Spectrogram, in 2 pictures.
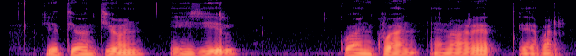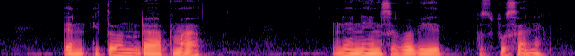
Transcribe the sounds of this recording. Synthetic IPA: ke˧t̪jo˧nt̪jo˦ɲ | i˧d͡ʒi˦l | kʷa˧ɲkʷa˧ɲe˧no˧ɾe˦t̪̚ɡe˨ba˧ɾ | e˧ni˧t̪o˧nɾa˧pma˦˧t̪̚ | ne˧ni˧nse˧ɡo˧bi˧t̪̚ | pu˧spu˧sa˦˧ne˧

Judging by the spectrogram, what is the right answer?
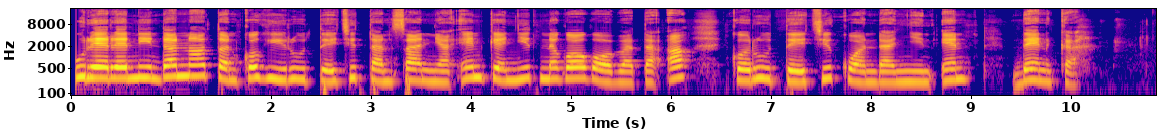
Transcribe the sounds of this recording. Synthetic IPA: u˨ɾe˨ɾe˨ni˨nda˦nɔ˦tɔ˨nko˦ɡi˨ɾu˦t̪e˨t͡ʃi˦ta˨nsa˦nɪa˨ʔɛ˦nke˨ɲi˦t̪̚nɛ˦ɡɔ˦ɡɔ˨ba˨t̪a˨ʔa˦ko˨ɾu˦t̪e˨t͡ʃi˦kwɔ˨nda˨ɲi˨nɛ˦n | d̪ɛ˦nka˨

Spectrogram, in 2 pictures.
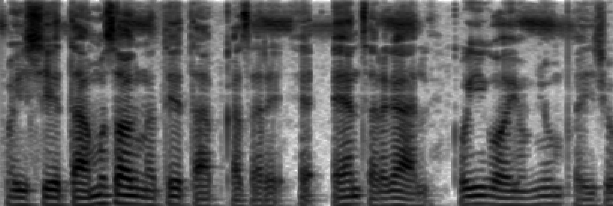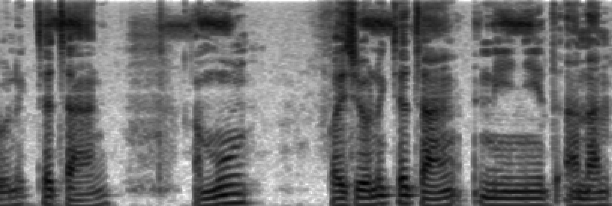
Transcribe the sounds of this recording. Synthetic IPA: pɔ˨iʃje˨ta˨mu˦sɔ˦knɔte˦ta˨p̚ka˨sa˨ɾeɛ˦nsa˨ɾka˨lko˦ki˦kɔju˧mɲu˦mpʰa˨iʃjonɪ˦k̚t͡ʃa˦t͡ʃaŋ | a˨mu˦ | pa˨iʃo˨nɪk̚t͡ʃa˦t͡ʃa˨ŋni˨ɲita̰nan

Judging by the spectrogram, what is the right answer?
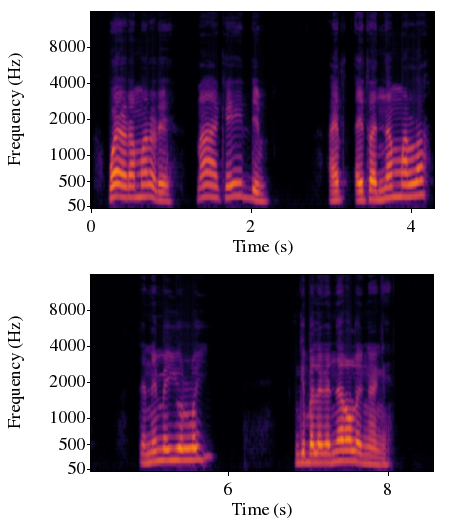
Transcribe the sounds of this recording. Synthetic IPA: wa˦ɾa˨ɾa˦ma˦ɾa˨ɾɛ˨ | na˦˨kɛ˦ɪ˦dɪ˨m | a˨ɪ˨ta˨ɲa˦ma˦la˦ | tɛ˨nɪ˦mɛ˦jo˦lo˦j | ŋɡɪ˨bɛ˨lɛ˨kɛ˨ɲa˦ɾɔ˦lɛ˨ŋa˨ŋɪ̰˨

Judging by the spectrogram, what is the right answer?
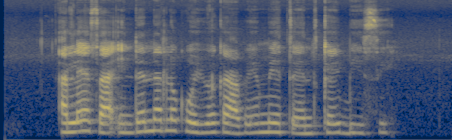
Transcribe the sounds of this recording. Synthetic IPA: a˨lɛ˦sa˨ʔi˨ndɛ˦nda˦lo˦ko˨jwe˦ka˨βe˦me˦tɛ˨ntka˦i˦bi˦si˦

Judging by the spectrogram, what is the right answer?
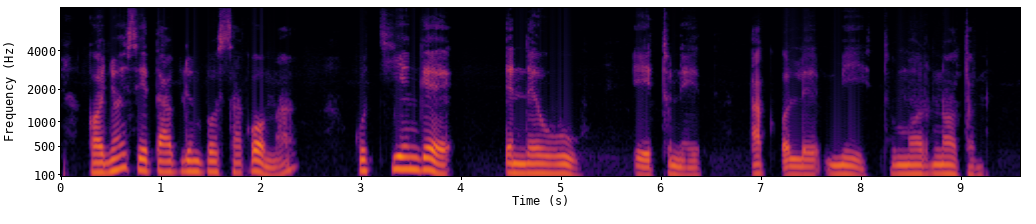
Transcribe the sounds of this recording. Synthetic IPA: kɔ˨ɲɔ˦ɪ˦se˦ta˦pli˦mbo˦sa˦kɔ˦˨ma˨ | kʊ˦tje˦ŋɡeː˦˨ | nde˦wu˦˨ | e˨tu˦ne˨t̚ | a˦ko˨le˨mi˦˨tʰu˦mo˦ɾnɔ˦˨tɔ˨n

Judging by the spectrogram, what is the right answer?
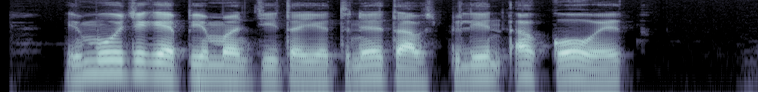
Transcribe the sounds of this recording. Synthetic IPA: ɪ˦mu˦t͡ʃɪ˦kɛ˨pi˦ma˨nt͡ʃi˨ta˨je˨tu˨ne˦ta˨pspi˨li˦na̰˦ko˦we˦t̪̚

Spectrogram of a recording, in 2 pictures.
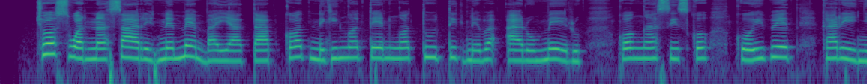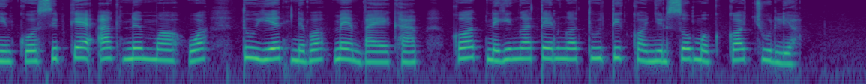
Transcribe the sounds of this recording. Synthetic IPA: t͡ʃo˦swɔ˨na˨sa˦ɾɪ˨nɛ˨mɛ˦mba˨ja˨ta˨p̚kɔ˦t̚ne˨ki˦ŋɔ˦te˦nŋɔ˦tu˦ti˦kne˨bɔ˦a˨ɾu˨me˦ɾu˨ | kɔ˦ŋa˦si˦sko˦ | ko˨i˦be˦t̚ka˦ɾi˨ɲi˨ŋko˨si˦p̚kɛ˦ʔa˦kne˦mɔ˨wɔ˦ | tu˦je˦t̪̚ne˨bɔ˦mɛ˦mba˨ɛ˨kʰa˨p̚ | kɔ˦t̪̚ne˨ki˦ŋɔ˦te˦nŋɔ˦tu˦ti˦kːɔ˨ɲi˨lso˦mo˨kːɔ˦t͡ʃu˦ljɔ˨

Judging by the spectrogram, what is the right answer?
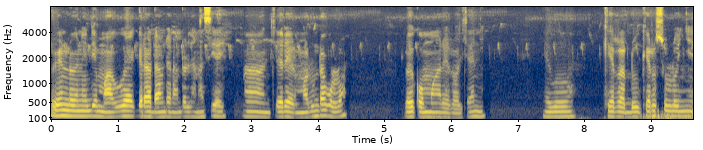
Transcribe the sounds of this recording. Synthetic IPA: e˦ndo˦ne˦die˦ma˨ɣu˦a˦ɡɪ˦ɾada˨˦mdɛ˨na˨ndɔ˦lja˨nasja˦i˦ | na˦˨ɲt͡ʃɛ˦ɾɛ˨ɾma˨ɾu˦nda˦kʊ˨lɔ˦ | lɔ˦i˦kɔ˨ma˦ɾɛ˨ɾɔ˨t͡ʃa˦ni˦ | ne˨ɣo˦ | ke˦ɾa˨du˨kɛ˦ɾu˦su˦lo˦ɲɛ˦

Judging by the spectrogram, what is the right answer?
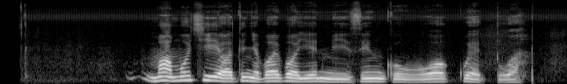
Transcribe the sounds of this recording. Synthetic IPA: ma˦˨mu˦t͡ʃi˦jɔ˨ti˦ɲe˨bɔ˦jbɔ˦˨je˦nmi˨si˦ŋ˦ko˨wɔ˦kwɛ˨k̚twa˦

